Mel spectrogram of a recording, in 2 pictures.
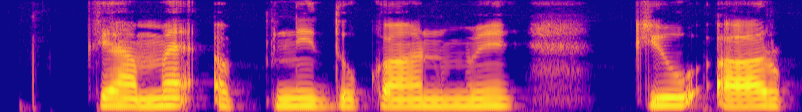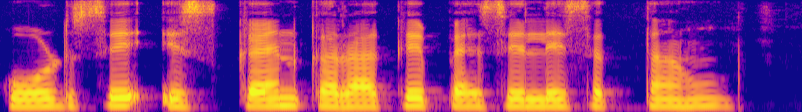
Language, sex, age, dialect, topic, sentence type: Hindi, female, 31-35, Awadhi Bundeli, banking, question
